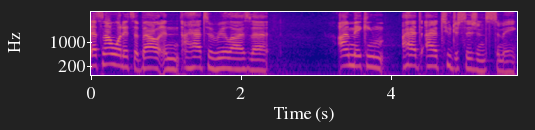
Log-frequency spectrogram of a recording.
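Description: At a fairly quick pace, a woman with an unremarkable speaking voice talks at a medium pitch with ordinary pitch variation and very even loudness. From Los Angeles, US. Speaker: singer-songwriter. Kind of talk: casual interview. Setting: studio.

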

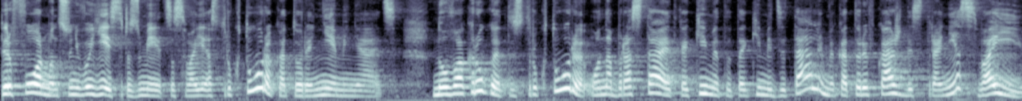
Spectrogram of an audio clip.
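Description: In an unremarkable speaking voice, a woman speaks at a moderate pace with fairly high pitch, lively intonation and big swings in loudness. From Moscow, Russia. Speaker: opera singer and actress. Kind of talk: casual interview.

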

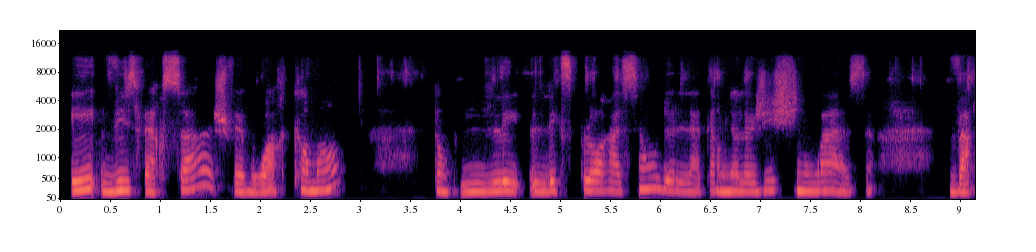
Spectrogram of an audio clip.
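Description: Speaking at a very slow pace, a woman with a dark, mellow tone sounds somewhat breathy, her intonation fairly even. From China. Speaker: translator and university lecturer. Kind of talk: interview.

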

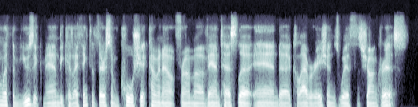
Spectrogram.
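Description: Speaking fairly slowly at a medium pitch, a man has an unremarkable speaking voice, recorded with a dry, close sound with no echo against a quiet background. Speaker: podcast host. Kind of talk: casual chat.

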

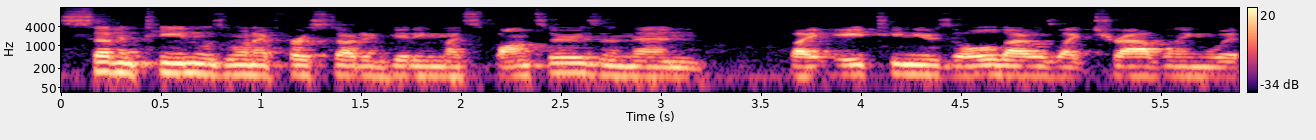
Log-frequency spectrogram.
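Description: Keeping a moderate pace, a man speaks at a fairly low pitch with little pitch movement.

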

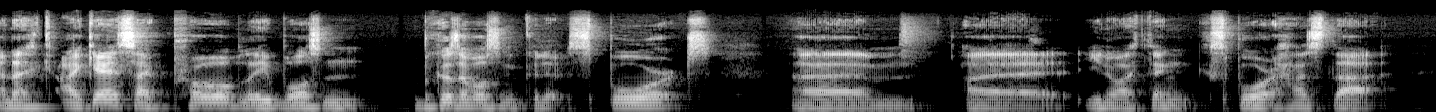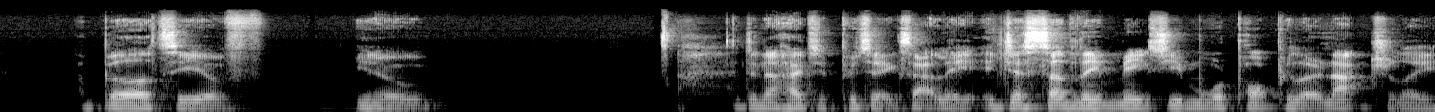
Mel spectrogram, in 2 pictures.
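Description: In an Edinburgh accent, a man with a fairly low pitch speaks at a moderate pace with ordinary pitch variation, in a very clean recording with a silent background. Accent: Scottish (Edinburgh). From Scotland, Edinburgh. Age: 40s. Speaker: data modeler and neurodiversity advocate. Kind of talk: interview, personal life story. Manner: halting, many fillers and repetitions.

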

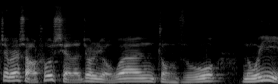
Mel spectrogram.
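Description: Lively intonation and a dark, mellow tone come through in a very clean recording with a silent background. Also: man. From China. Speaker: podcast co-host. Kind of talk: casual chat.

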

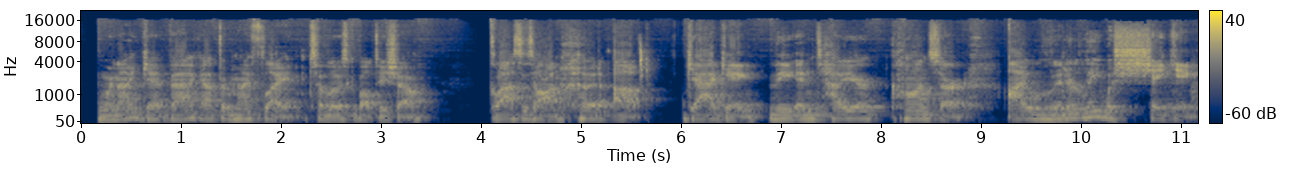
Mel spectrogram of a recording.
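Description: A man's fairly low, somewhat breathy voice at a very slow pace, with ordinary pitch variation and very even loudness. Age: 20s. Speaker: podcast co-host. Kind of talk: casual chat. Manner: animated.

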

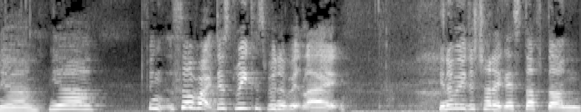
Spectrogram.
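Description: A high-pitched woman at a moderate pace, with lively intonation and long, frequent pauses. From England (London, then Birmingham). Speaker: podcast co-host. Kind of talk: casual chat. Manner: animated.

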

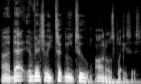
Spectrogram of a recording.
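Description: Here a man talks with an American accent at a fairly low pitch. His pitch swings very widely. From North Omaha, Nebraska, US Midwest. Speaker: rapper, producer and radio personality. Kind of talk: casual interview.

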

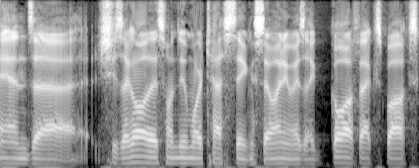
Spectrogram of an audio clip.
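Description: With a western Canadian accent, a man speaks at a very deep, low pitch and monotone, flat intonation. The sound is dry and close with no echo. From western Canada. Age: 20s. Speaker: ultra runner and cancer survivor. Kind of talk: casual chat. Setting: at his home.

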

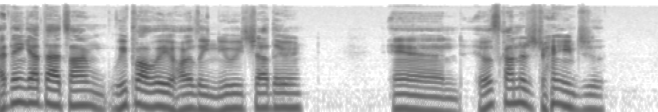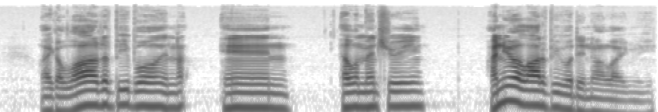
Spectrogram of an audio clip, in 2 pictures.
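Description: With an American accent, a man talks at a fairly slow pace and a fairly high pitch, using ordinary pitch variation and long, frequent pauses. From Stockton, California. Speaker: photographer and real estate student. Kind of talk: casual chat.

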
